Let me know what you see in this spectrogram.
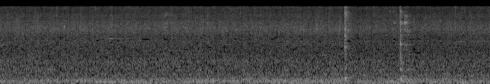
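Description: Onion, tomato and capsicum masala sizzling and bubbling in oil in a pan, being fried down (bhuna) with a little water. Two sharp clicks come about a second apart, a little past the middle.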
